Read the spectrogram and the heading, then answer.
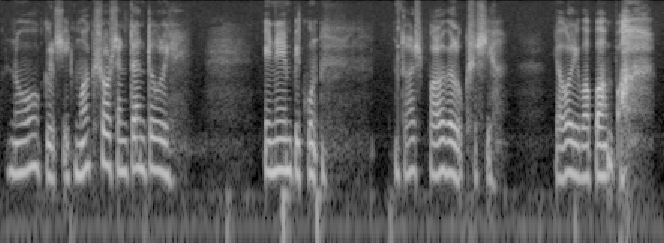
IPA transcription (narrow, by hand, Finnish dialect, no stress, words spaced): noː kyl siːt mɑksoː sentæn tuˑli eneˑmpi kun̞ tɑːs pɑlʋelukses jɑ jɑ oˑli ʋɑpɑˑmpɑ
